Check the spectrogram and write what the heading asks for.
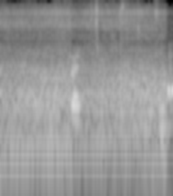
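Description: Steady rushing noise on a police body camera's microphone as the wearer moves outdoors, with a low steady hum underneath and one short spoken word about a second in.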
